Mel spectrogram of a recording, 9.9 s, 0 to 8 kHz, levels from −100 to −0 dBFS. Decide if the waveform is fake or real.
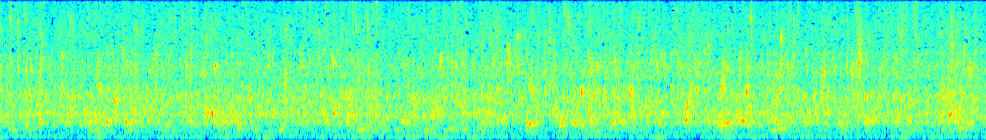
real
